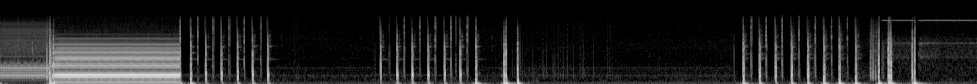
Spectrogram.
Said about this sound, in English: Let's drop the register sender and dial an 8.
